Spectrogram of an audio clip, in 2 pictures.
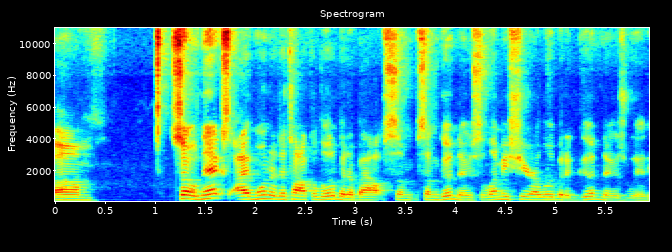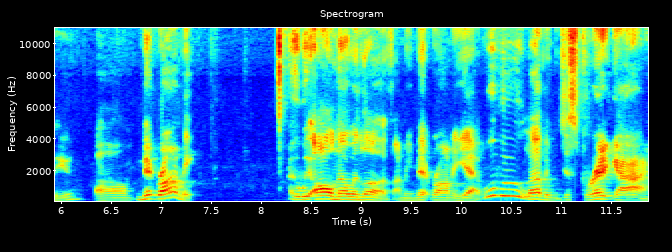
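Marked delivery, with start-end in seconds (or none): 6.8-11.9 sarcastic, swooping, gushing cheering. Sharing news about a politician with sarcasm: sarcastic. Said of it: "if you can't get the sarcasm in that".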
